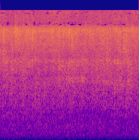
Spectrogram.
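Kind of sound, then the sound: nature, heavy rain falling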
